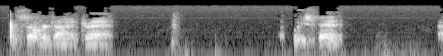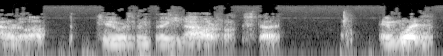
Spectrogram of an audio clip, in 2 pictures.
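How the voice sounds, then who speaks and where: A man's voice: on the low side, recorded from a distance. A man with a head cold lays out his points in a plain, step-by-step way at a community board meeting. He sounds set back from the microphone in an echoey meeting room. The pickup is dull, with a faint hum underneath. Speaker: state highway official. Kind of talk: explaining at a public board meeting.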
